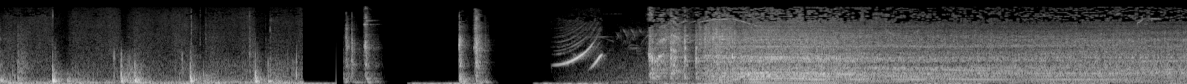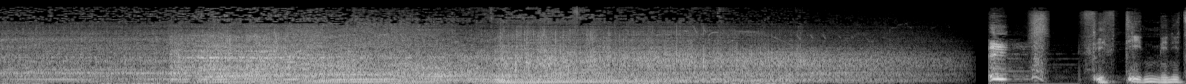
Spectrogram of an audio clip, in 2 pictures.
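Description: A car engine starts up and settles into a loud, steady drone as the vehicle drives off, with door and shuffling sounds before and after and brief voices at the start.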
